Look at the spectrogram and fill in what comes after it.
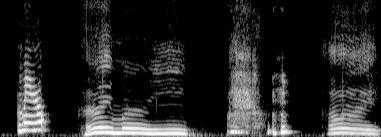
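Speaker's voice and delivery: very high, soft, squeaky, silly cat voice. Introducing his cat and answering for him, stupid voice as [name]. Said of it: "embarrassing him with a stupid voice".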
